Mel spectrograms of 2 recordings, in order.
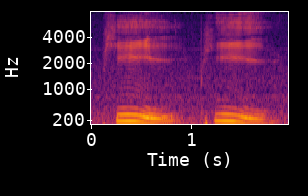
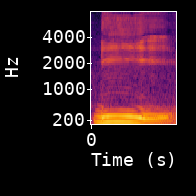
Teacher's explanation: when you touch your throat again with the voice sound like use the vocal cord and they produce a vibration or humming sound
